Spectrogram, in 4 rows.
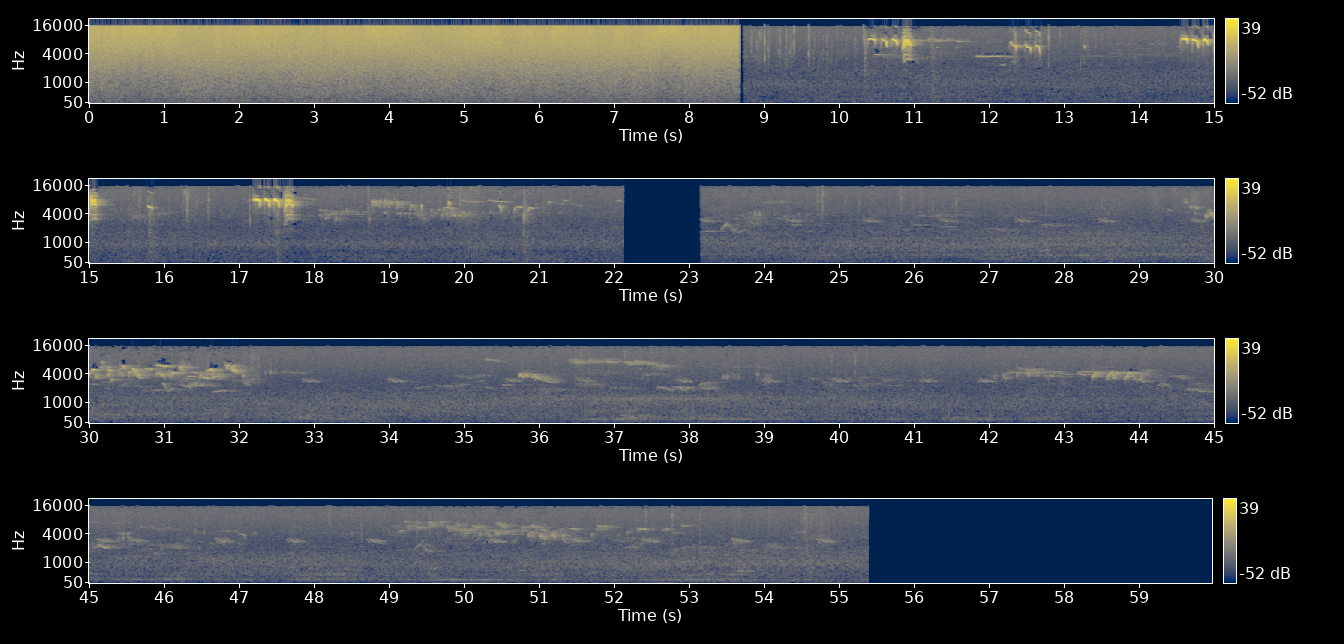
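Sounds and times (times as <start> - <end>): songbirds chirping: 10.2 - 22.1, 23.2 - 33.2, 33.9 - 55.4.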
